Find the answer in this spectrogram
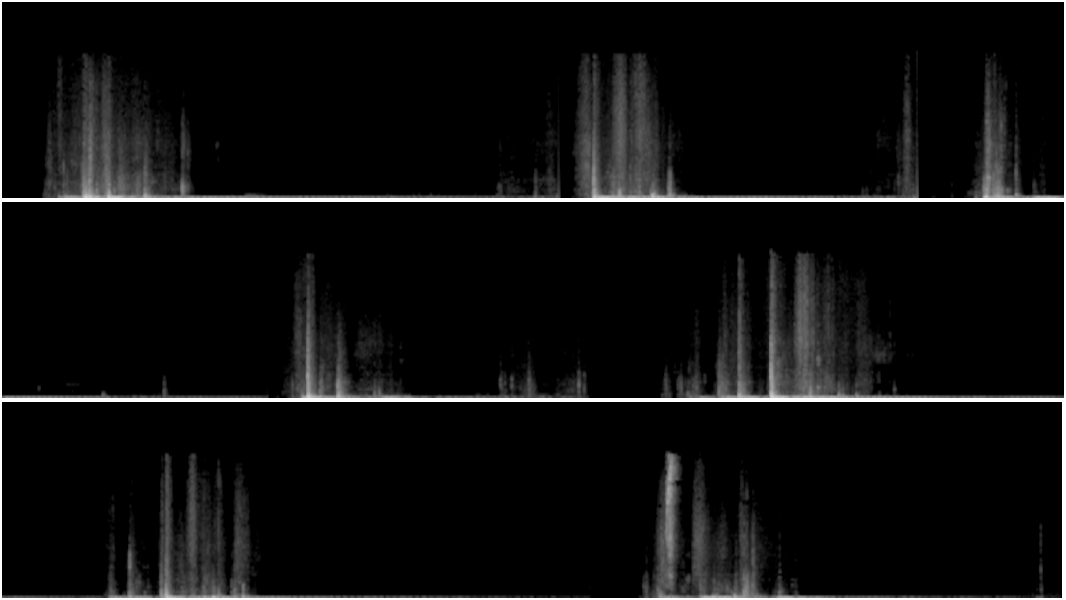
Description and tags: body falling down
some falldowns of a human or heavy thing on the floor of a room. the last one includes a squeaky noise.
body, fall-down, falling, floor, hit, kill, stumble, trip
